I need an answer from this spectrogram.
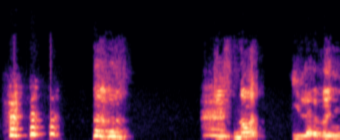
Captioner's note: laughing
